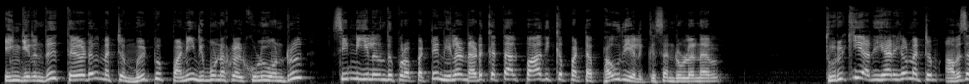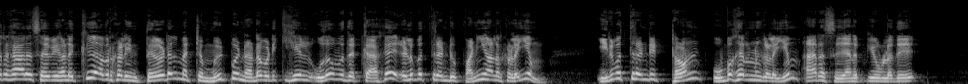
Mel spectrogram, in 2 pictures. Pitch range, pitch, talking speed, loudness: 170-235 Hz, 205 Hz, 100 wpm, -19 LUFS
